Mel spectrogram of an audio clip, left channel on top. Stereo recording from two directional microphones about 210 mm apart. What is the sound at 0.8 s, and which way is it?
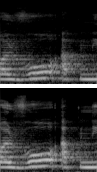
Speech, 45° right (ahead or behind).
